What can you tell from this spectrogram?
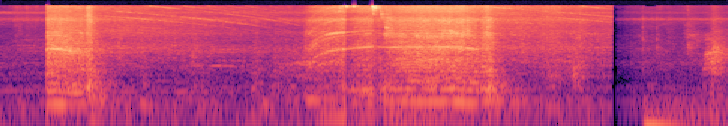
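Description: Power drill running in two bursts: a short one about half a second in, then a longer one that spins up in pitch and holds. The sound cuts off suddenly near the end.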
